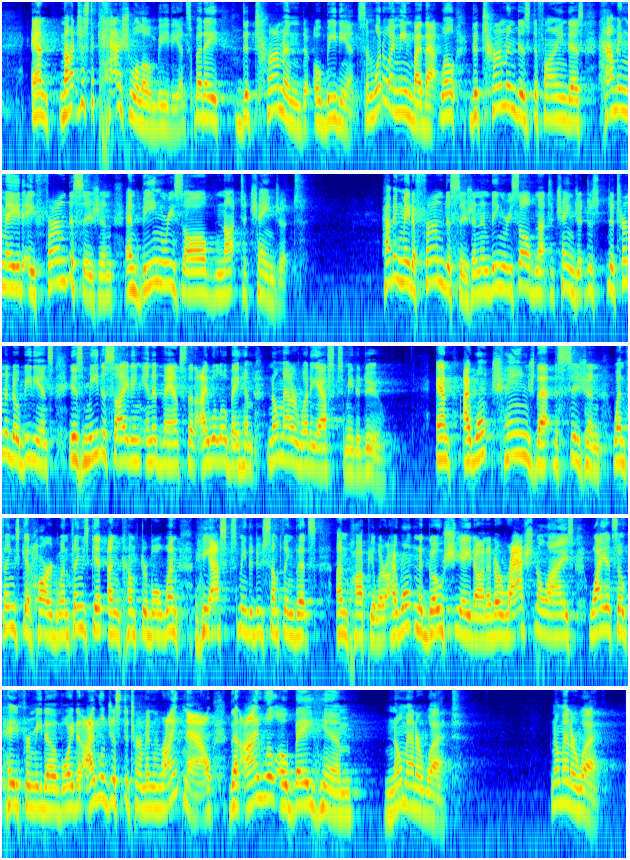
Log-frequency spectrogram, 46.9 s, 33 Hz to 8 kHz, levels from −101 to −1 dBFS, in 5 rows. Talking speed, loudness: 155 wpm, -30 LUFS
